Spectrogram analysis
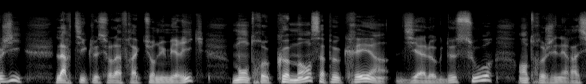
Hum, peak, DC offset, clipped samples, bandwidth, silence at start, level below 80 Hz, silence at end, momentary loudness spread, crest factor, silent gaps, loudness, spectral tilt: none; -4 dBFS; under 0.1%; under 0.1%; 13 kHz; 0 s; -40 dBFS; 0 s; 8 LU; 18 dB; none; -22 LUFS; -5 dB/octave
